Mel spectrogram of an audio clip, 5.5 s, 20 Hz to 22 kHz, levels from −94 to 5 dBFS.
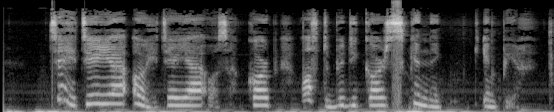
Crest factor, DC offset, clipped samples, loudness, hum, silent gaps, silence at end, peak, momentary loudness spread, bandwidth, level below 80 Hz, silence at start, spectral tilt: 18 dB; under 0.1%; 0.3%; -15 LUFS; none; none; 0 s; 0 dBFS; 23 LU; 16.5 kHz; -44 dBFS; 0.05 s; -1 dB/octave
